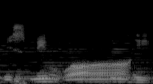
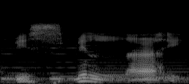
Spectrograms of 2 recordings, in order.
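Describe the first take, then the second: First: The L in the name is heavy and thick. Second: The L in the name is light and thin. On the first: The speaker calls it wrong. "bukan Bismillahi" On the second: The speaker calls it right. "jadi bacanya Bismillahi"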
